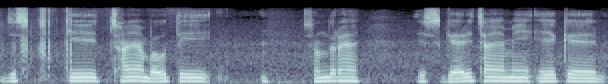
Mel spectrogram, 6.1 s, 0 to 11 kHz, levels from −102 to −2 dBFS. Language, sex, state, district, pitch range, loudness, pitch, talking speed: Hindi, male, Rajasthan, Bikaner, 125-140 Hz, -17 LUFS, 130 Hz, 120 wpm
